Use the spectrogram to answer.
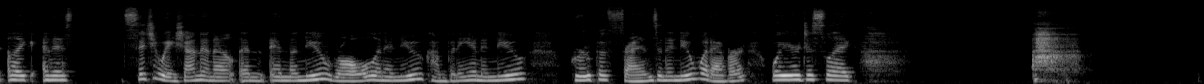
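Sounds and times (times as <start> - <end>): woman sighing: 10.3 - 11.0.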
